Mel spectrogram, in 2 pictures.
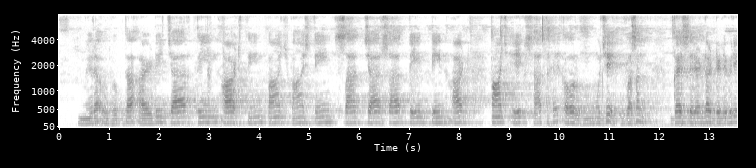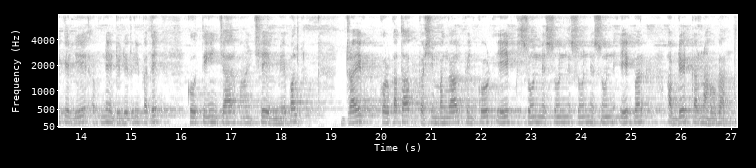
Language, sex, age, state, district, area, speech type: Hindi, male, 60+, Uttar Pradesh, Ayodhya, rural, read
